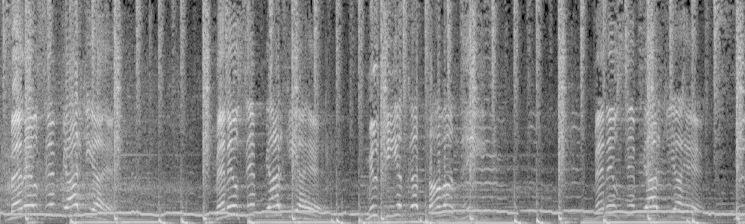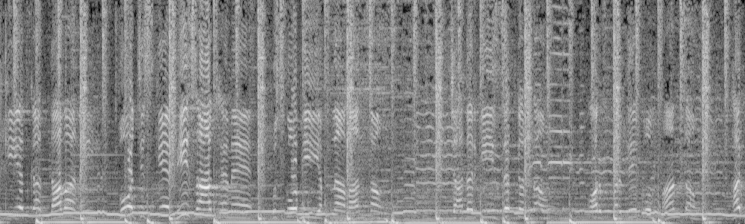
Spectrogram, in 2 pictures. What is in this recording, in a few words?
Love Shayari Ringtone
